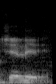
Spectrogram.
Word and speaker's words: Geely: Geely is pronounced the way you say G in OMG and not how you say G in the word Ghutra.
